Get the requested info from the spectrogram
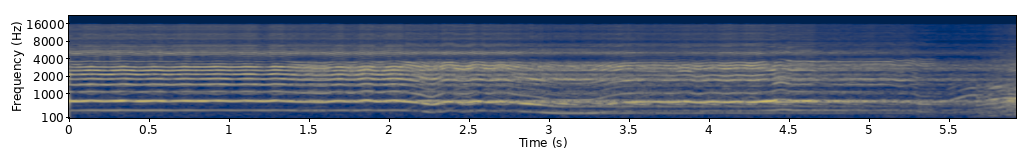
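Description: Male voices singing a devotional qaseeda line: one long held note that turns into wavering, gliding ornaments about two seconds in, with a second, lower male voice joining about three seconds in.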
